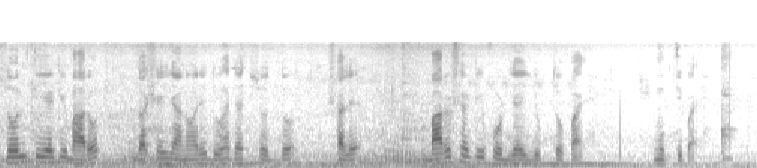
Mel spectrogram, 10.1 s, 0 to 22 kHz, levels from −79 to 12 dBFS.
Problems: constant background noise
